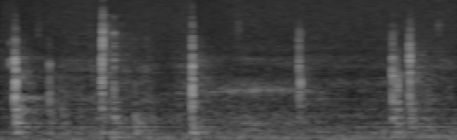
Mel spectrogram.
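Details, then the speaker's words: Mosin Nagant rifle bolt, checked for sticking and binding: light, crisp metallic clicks in quick sequence as the bolt cycles, with no scraping or hard catches; moves freely, silky smooth. "we're going to just check it look at that silky smooth"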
